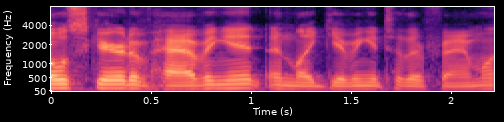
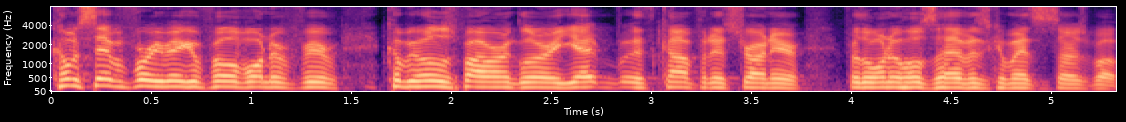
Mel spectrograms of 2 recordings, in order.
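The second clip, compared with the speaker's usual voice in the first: loud, breakneck, debate-style rattled-off rapid-fire reading; 6 semitones higher, 7 dB louder than usual. Showing how speed debaters read their points aloud: imitating very fast reading. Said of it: "they talk like this".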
